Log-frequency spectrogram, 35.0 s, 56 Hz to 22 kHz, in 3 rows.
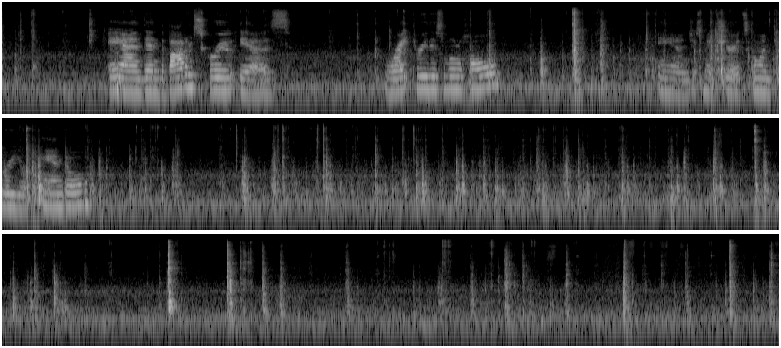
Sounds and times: Speech: 1.6 - 4.4, 5.8 - 7.5, 9.8 - 13.0.

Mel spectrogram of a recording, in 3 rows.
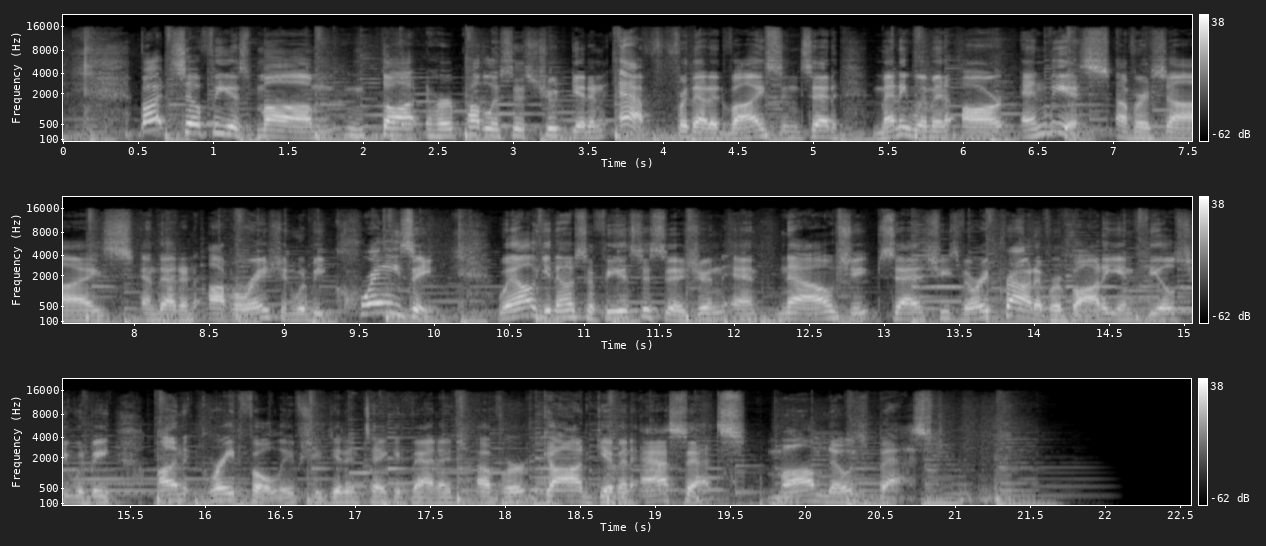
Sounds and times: Music: 0.0 - 22.1
Speech: 0.5 - 21.0.

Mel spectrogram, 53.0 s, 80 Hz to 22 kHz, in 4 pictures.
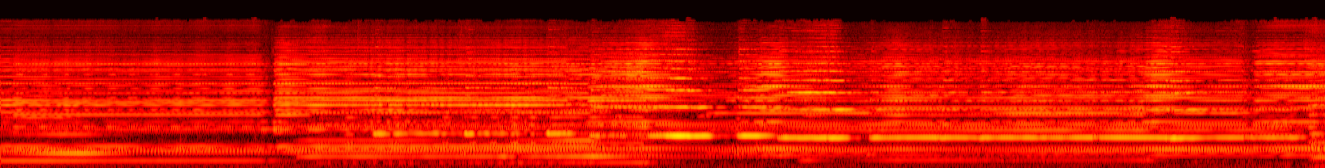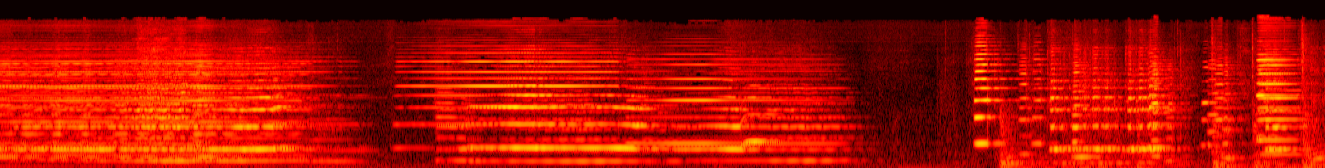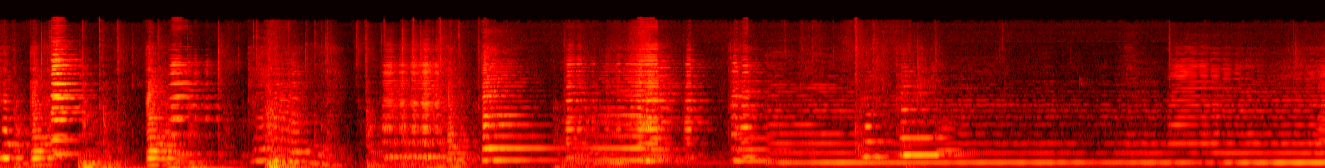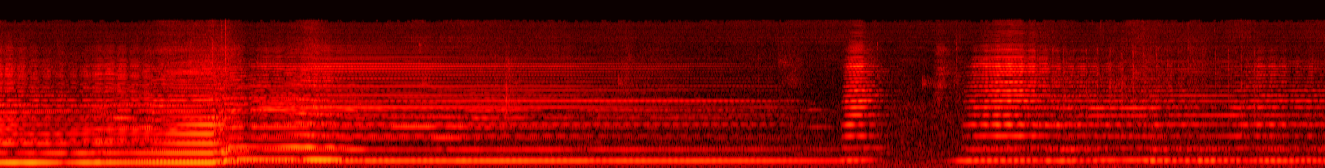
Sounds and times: Cello: 0.0 - 22.0, 23.0 - 53.0
Saxophone: 0.0 - 22.0, 23.0 - 53.0
Accordion: 0.0 - 53.0
Double bass: 0.0 - 53.0.

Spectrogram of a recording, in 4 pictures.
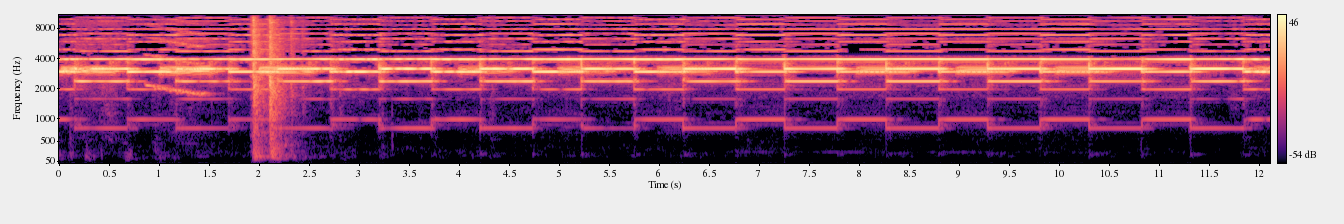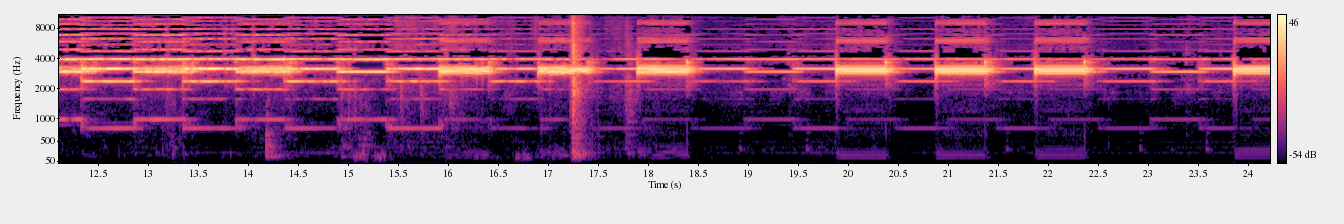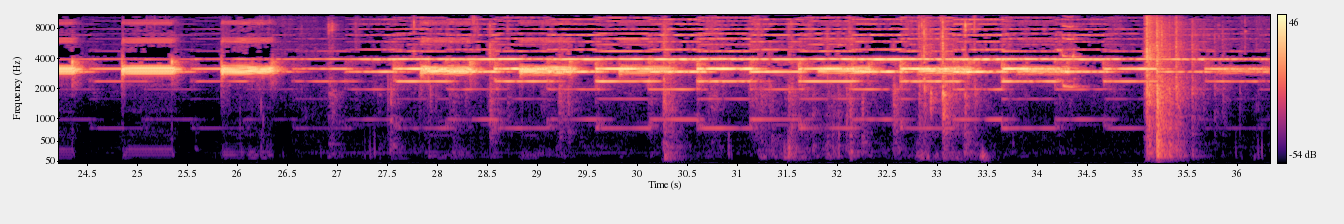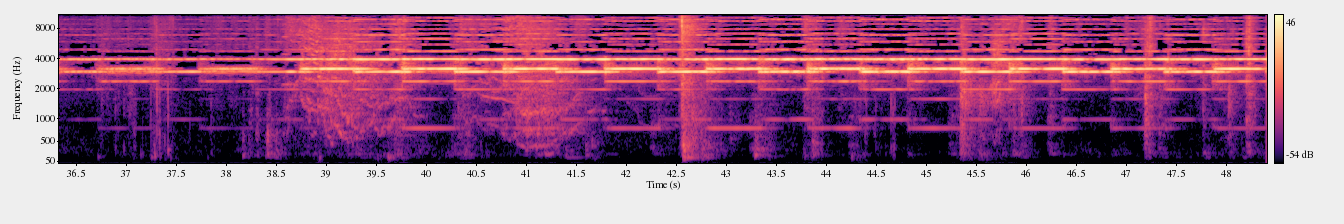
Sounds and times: Fire alarm: 0.0 - 48.4.

